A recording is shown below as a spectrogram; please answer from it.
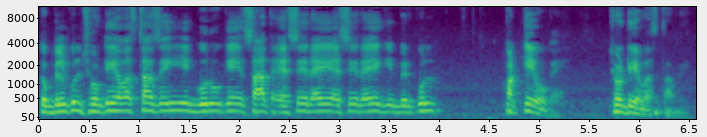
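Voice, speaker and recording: A male spiritual teacher narrates a devotional story in a relaxed, conversational sermon. His voice sits fairly high. He often turns to the listeners with rhetorical questions. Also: normal speed. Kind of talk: religious katha sermon.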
